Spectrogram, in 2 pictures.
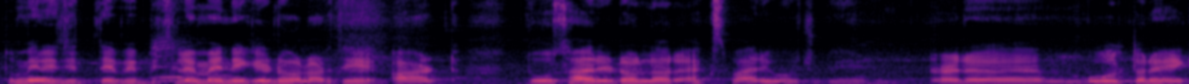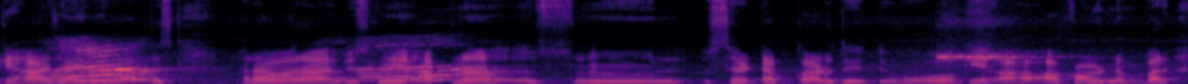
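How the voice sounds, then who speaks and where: A young woman and mother vlogging in casual chat, rambling with many pauses and fillers, and rising into high, coaxing calls when she talks to her baby. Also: animated, noisy background. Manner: rises into high, loud, coaxing tones when calling the baby.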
